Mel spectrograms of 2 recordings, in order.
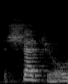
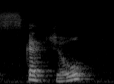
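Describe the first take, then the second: First: The word begins with a 'sh' sound. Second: The word begins with an 'sk' sound. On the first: "write S C H" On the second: "write S K"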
